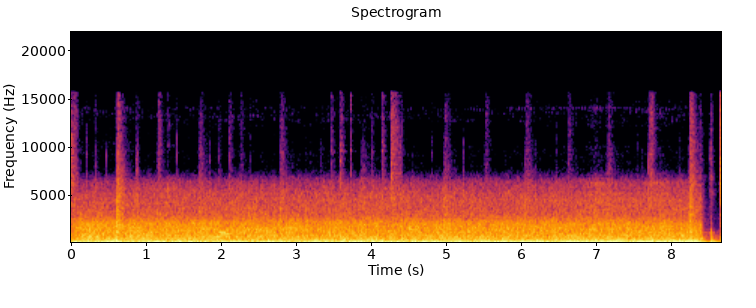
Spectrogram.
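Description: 54 kW diesel generator set running steadily, a loud, even engine drone with a steady low hum.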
